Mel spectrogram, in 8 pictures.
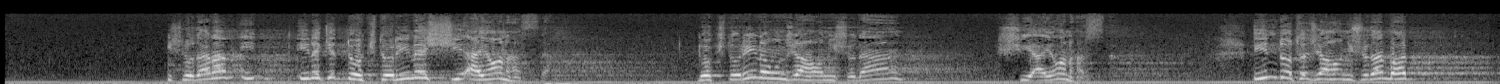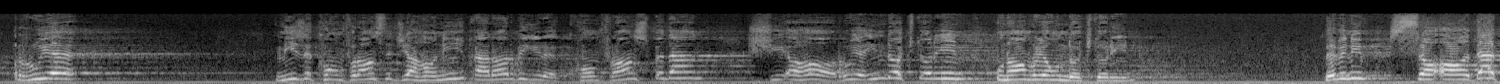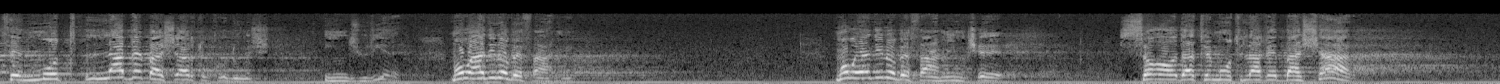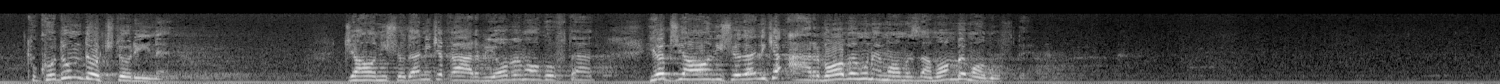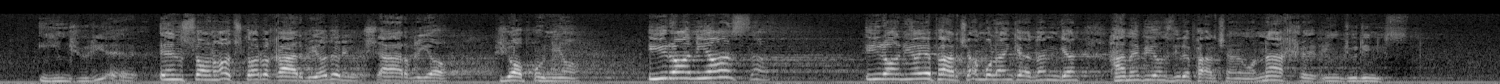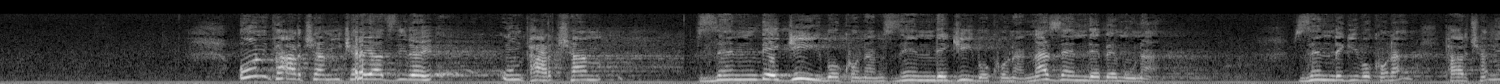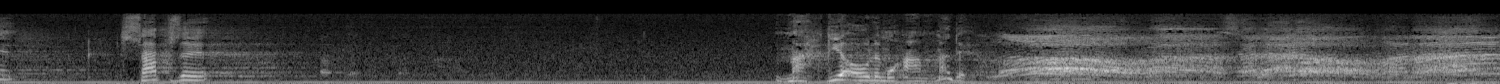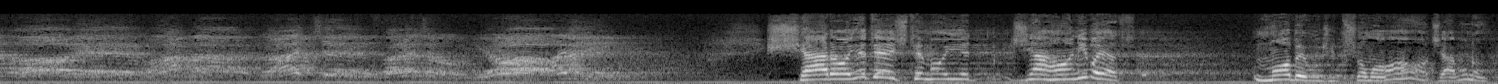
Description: سخنرانی های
